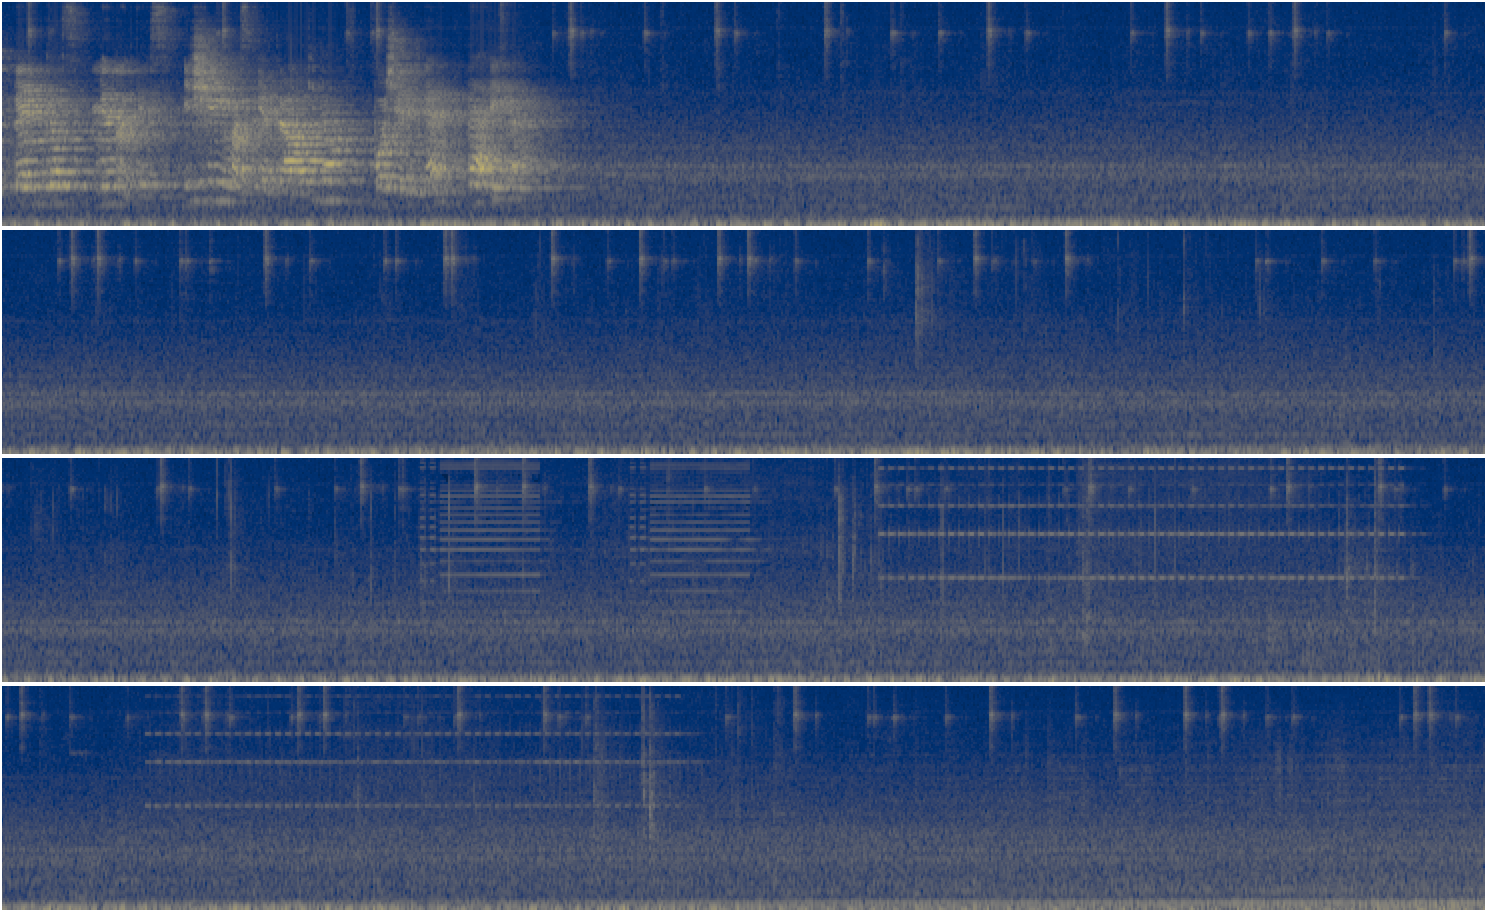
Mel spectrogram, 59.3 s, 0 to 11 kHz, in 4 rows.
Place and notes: {"title": "Stotis, Vilnius, Lithuania - Vilnius train station platform", "date": "2021-01-30 17:26:00", "description": "Vilnius train station platform sounds; recorded with ZOOM H5.", "latitude": "54.67", "longitude": "25.28", "altitude": "145", "timezone": "Europe/Vilnius"}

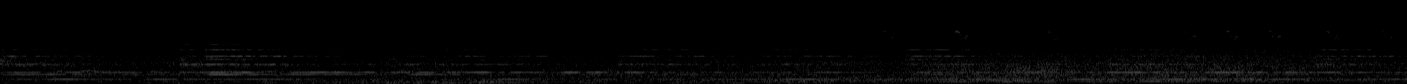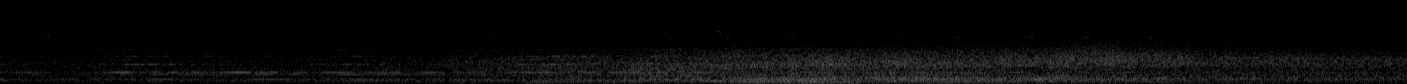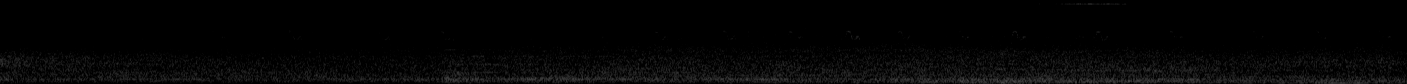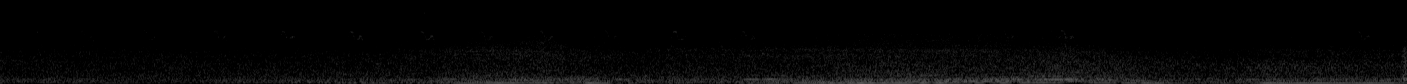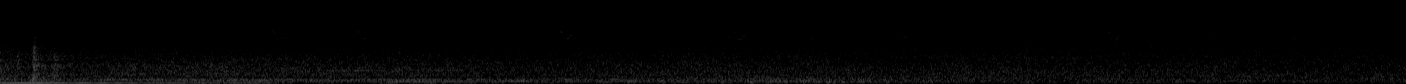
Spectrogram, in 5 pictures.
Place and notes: {"title": "Grosbreuil, France - Village", "date": "2017-07-20 16:00:00", "description": "Atmosphere village, Vendée very quiet, bells in the distance, wind_in_the leaves\nby F Fayard - PostProdChahut\nSound Device 633, MS Neuman KM 140-KM120", "latitude": "46.54", "longitude": "-1.61", "altitude": "40", "timezone": "Europe/Paris"}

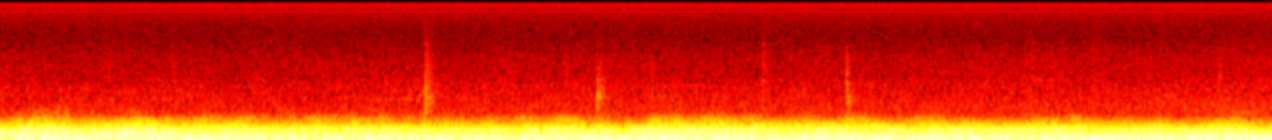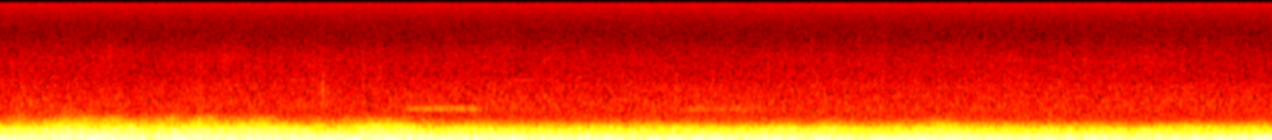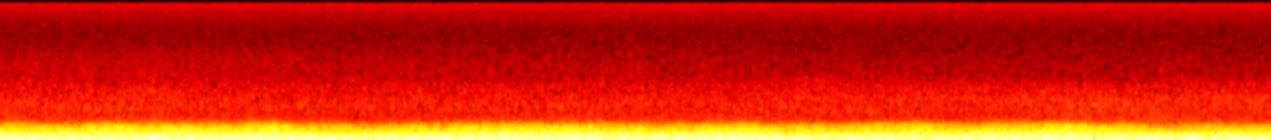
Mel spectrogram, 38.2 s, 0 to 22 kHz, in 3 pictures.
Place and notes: {"title": "A Simple Event, Malvern, UK - Event", "date": "2021-06-11 03:57:00", "description": "A simple event, almost nothing, in the middle of the night. A jet plane, a quiet voice and a car passes.\nMixPre 6 II with 2 x Sennheiser MKH 8020s.\n(I learned from this to not use a limiter with Reaper. It makes a noise)", "latitude": "52.08", "longitude": "-2.33", "altitude": "120", "timezone": "Europe/London"}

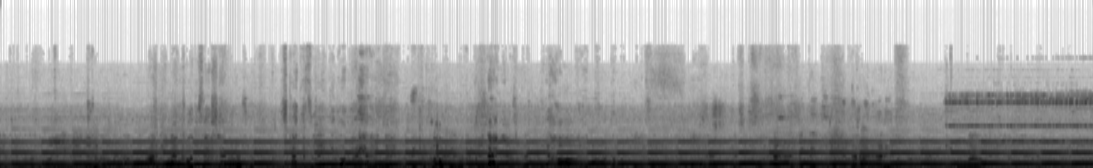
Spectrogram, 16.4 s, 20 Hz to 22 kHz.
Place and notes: {"title": "Anshusajikicho, Yamashina Ward, Kyoto, Kyoto Prefecture, Japan - 201811241756 JR Yamashina Station Roundabout Train Crossing", "date": "2018-11-24 17:56:00", "description": "Title: 201811241756 JR Yamashina Station Roundabout Train Crossing\nDate: 201811241756\nRecorder: Zoom F1\nMicrophone: Roland CS-10EM\nLocation: Yamashina, Kyoto, Japan\nGPS: 34.992086, 135.817323\nContent: trains crossing people conversation japanese traffic yamashina jr old man young woman binaural japan", "latitude": "34.99", "longitude": "135.82", "altitude": "68", "timezone": "Asia/Tokyo"}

